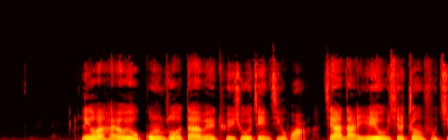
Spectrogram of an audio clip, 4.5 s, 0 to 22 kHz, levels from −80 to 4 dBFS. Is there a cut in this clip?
yes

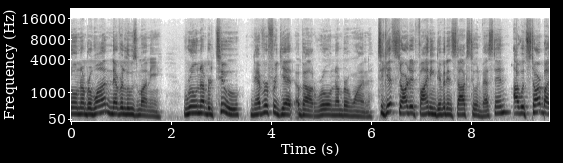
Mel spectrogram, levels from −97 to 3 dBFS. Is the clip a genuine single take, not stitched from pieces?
yes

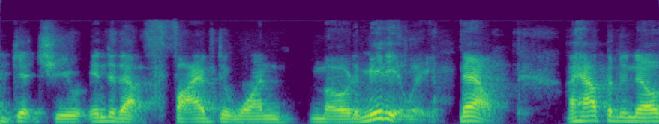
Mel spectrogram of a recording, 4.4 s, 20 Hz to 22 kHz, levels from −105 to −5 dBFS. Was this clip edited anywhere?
yes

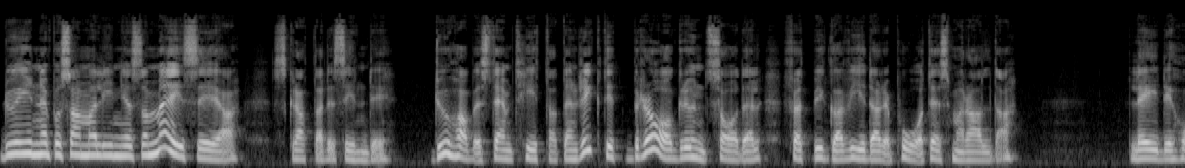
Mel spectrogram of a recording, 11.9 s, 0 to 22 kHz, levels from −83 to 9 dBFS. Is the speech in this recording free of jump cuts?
yes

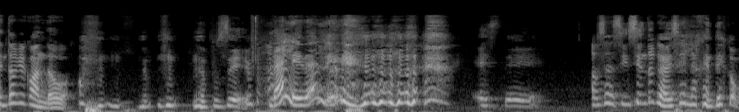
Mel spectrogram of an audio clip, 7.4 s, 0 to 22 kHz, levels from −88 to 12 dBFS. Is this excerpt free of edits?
no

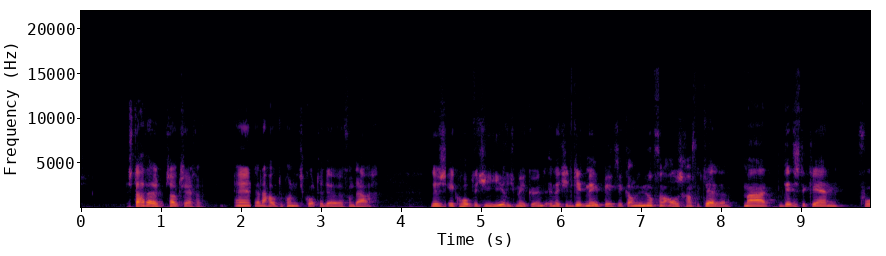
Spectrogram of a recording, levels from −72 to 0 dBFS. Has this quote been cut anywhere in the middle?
yes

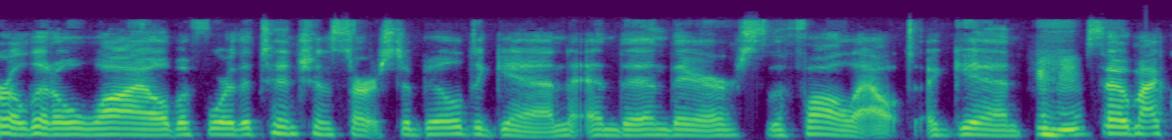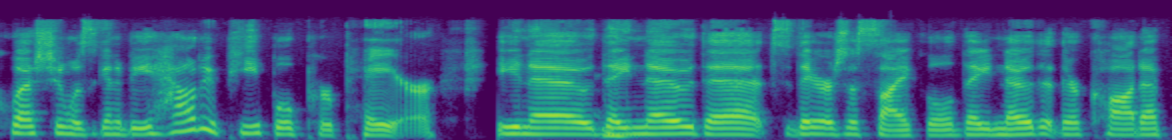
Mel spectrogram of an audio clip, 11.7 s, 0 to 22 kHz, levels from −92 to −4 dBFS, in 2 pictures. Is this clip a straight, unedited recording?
yes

